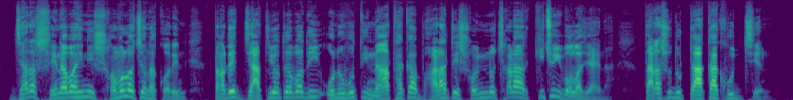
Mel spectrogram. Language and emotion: Bengali, disgusted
